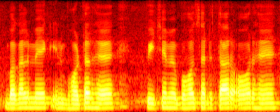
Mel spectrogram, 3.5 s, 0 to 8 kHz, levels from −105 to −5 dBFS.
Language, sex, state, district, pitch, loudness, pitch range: Hindi, male, Jharkhand, Garhwa, 125 Hz, -18 LUFS, 120-125 Hz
